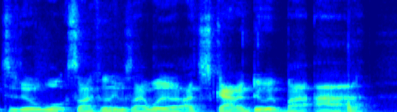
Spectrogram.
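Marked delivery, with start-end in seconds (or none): 1.1-2.7 put-on Southern US accent, higher and louder. Retelling a tutorial teacher's line: imitating a Southern American accent. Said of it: "a Southern American".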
